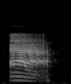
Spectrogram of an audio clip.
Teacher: When you are pronouncing ä, your tongue goes backward.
